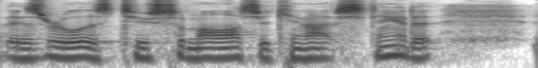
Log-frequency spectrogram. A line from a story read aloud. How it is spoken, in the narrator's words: Amos cries out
